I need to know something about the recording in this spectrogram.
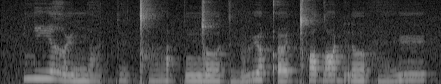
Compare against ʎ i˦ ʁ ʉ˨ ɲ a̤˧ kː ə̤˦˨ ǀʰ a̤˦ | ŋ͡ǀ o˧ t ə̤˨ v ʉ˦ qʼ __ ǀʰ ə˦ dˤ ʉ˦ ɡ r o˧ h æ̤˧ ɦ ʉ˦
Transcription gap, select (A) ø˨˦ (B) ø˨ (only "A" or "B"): A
